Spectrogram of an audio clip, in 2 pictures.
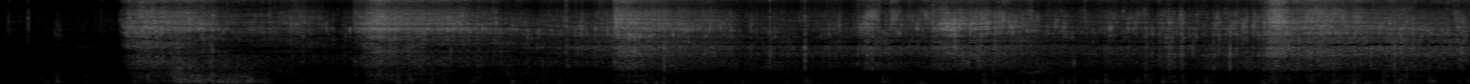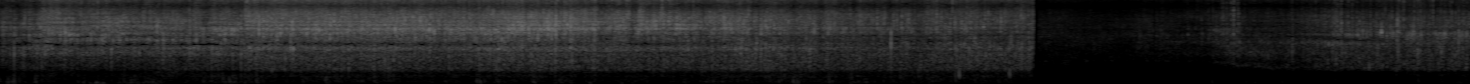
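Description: Potato slices sizzling in hot oil in a frying pan: a steady, dense sizzle that starts suddenly about a second in and cuts off abruptly near the end, then comes back more faintly as an egg fries among the potatoes.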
